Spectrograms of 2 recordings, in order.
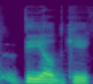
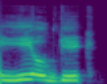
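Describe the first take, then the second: First: The first word begins with a 'th' sound. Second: The first word begins with a 'y' sound. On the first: The speaker calls it right. "if you want to say it correctly" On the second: The speaker calls it wrong. "I say Yield Geek"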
